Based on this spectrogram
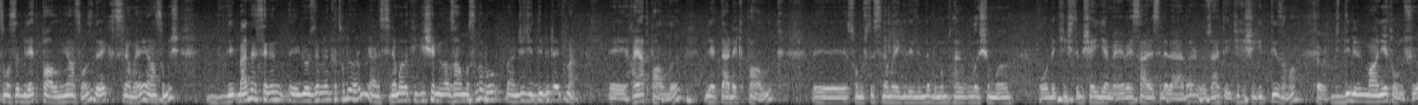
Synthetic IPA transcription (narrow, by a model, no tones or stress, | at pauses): smasɯbilʲɛt̪pʰaːlˠɯnjansmas̬ɯd̪iɾɛcsinemajajansɯmɯʃ | bænd̪ɛse̞ninːɟø̞zlʲe̞minikʰat̪ʰɯlˠɯjo̞ɾumjaːnisinemad̪acʰiɟiʃeninazalˠmasɯnd̪abubænd͡ʒɛd͡ʒid̪ːiːbiɾɛt̪mæn | ɛːhajat̪pʰalˠɯːbilʲɛt̪ʰlʲæɾd̪ecʰi̥pʰaːlˠɯk | ɯːso̞nut͡ʃt̪ʰasinemajaɟid̪ilʲiːnd̪ɛbununhaniulˠaʃɯmɯ | o̞ɾd̪acʰiiʃt̪ʰɛbiʃejːe̞mɛvɛsaːjiɾesiːlʲɛbe̞ɾaːbæɾø̞zɛlʲːiclʲɛd͡ʒʰicʰiʃiɟit̪ʰːiːzamanʰbd͡ʒid̪ːiːbiɾmaːlʲijɛt̪ʰo̞lˠuʃujo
